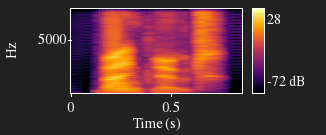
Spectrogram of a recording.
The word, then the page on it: banknote: British English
